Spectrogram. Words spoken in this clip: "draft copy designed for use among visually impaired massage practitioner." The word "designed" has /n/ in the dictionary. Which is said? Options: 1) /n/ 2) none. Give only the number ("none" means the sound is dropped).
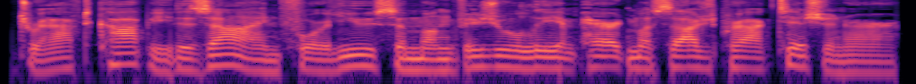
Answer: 1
